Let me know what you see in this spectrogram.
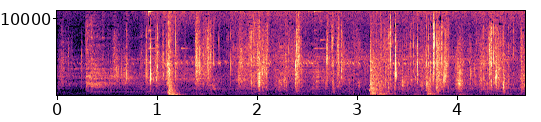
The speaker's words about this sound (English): gets out of the car and walks to the house to see what is happening.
